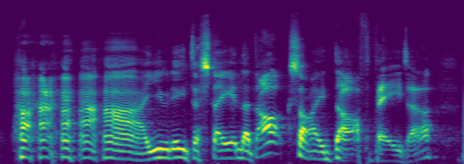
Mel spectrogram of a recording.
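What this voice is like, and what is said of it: Imitates the Emperor from Star Wars. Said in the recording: “my Emperor impression”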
